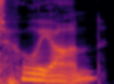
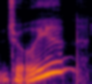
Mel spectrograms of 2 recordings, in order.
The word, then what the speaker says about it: Julian: the audio book and in the audio book the main love interest and the spirit is pronounced julan with the nickname of Jews listening to an interview with the author the author actually pronounces it Julian we've hopefully gone for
